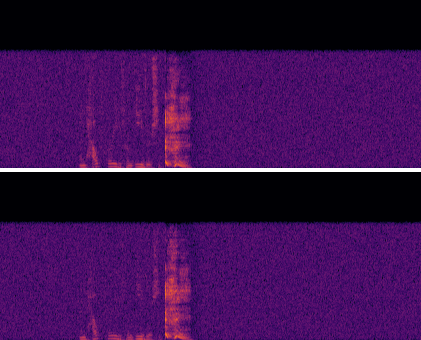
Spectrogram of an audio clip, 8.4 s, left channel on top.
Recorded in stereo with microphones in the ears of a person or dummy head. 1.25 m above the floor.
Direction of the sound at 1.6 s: 80° left.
